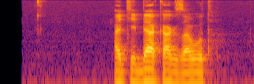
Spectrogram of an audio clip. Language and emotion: Russian, neutral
